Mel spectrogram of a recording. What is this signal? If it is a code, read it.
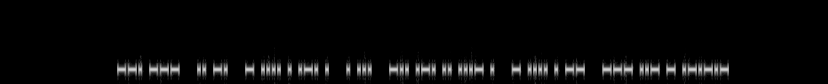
Morse code, heard as a keyed tone, about 41 wpm, 700 Hz. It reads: GO IN THERE ES DRIVE THEM OUT.
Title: Sentences from Top 500 Words and Abbreviations 45wpm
